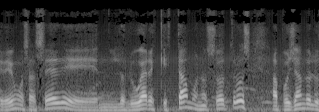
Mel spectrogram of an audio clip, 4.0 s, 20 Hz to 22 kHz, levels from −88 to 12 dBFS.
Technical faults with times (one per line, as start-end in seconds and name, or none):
0.00-3.99 mains buzz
